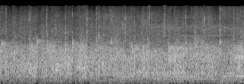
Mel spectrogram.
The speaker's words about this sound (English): How about a round of applause for the panel?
